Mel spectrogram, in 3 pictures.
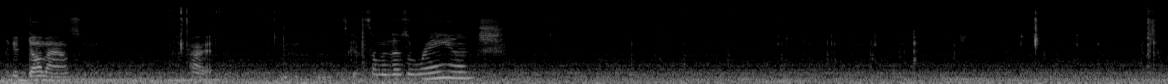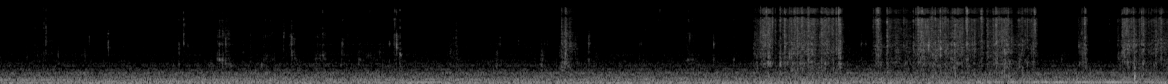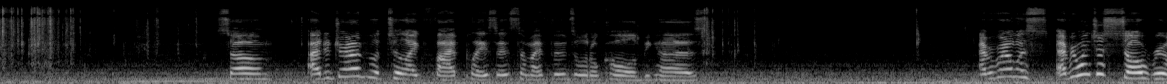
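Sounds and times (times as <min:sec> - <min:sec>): low steady hum: 0:00.0 - 0:35.0
chewing and crunching fries: 0:05.3 - 0:25.5, 0:30.3 - 0:31.4
crackly noise: 0:13.5 - 0:25.2.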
